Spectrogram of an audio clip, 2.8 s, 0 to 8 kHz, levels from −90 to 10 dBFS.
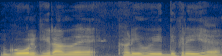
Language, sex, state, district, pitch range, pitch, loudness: Hindi, male, Jharkhand, Jamtara, 135-145 Hz, 140 Hz, -17 LUFS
